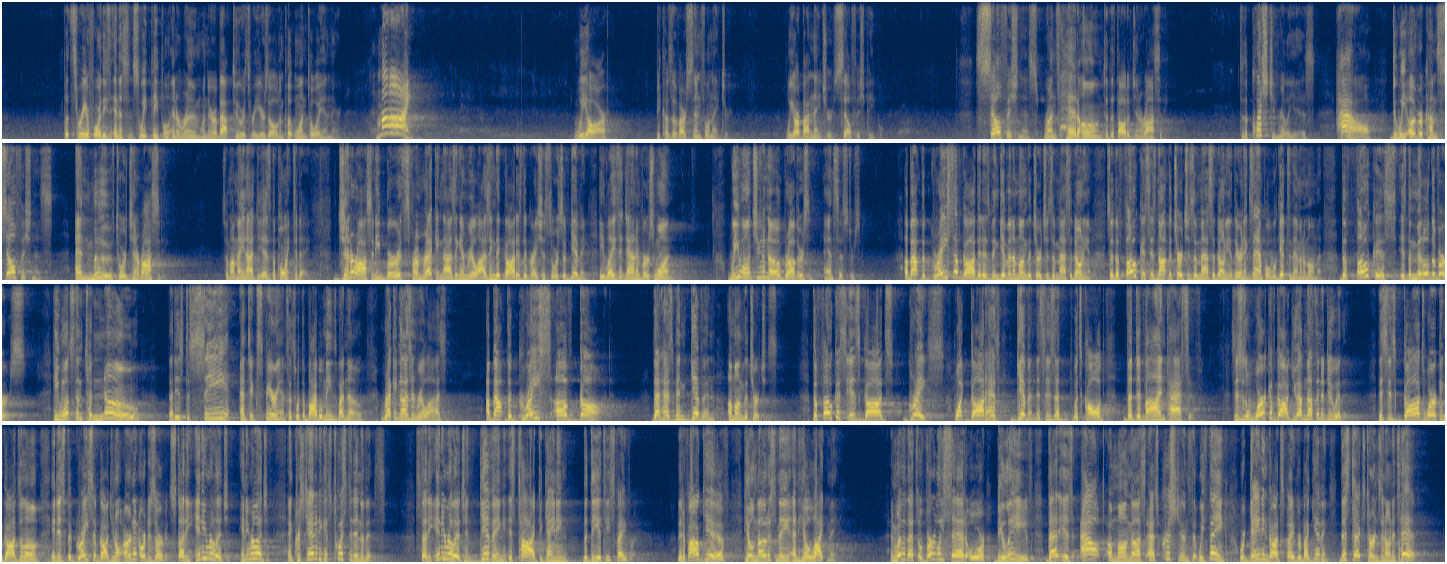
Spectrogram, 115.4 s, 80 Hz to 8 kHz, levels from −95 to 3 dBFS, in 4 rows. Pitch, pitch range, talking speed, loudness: 200 Hz, 155-235 Hz, 150 wpm, -17 LUFS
